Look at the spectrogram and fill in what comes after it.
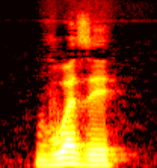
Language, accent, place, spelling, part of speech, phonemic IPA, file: French, France, Lyon, voisé, adjective / verb, /vwa.ze/, LL-Q150 (fra)-voisé.wav
- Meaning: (adjective) voiced (sounded with vibration of the vocal cords); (verb) past participle of voiser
